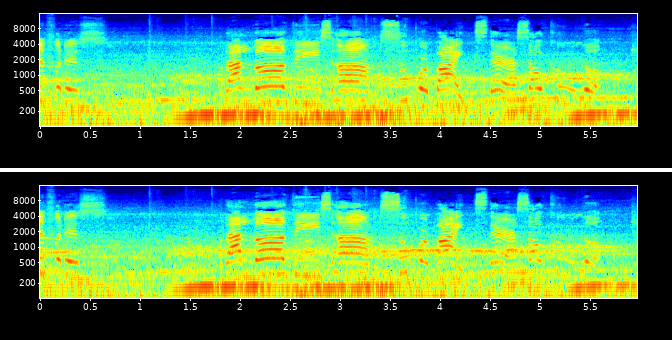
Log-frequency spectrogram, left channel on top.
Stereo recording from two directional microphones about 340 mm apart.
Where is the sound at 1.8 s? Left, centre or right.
Centre.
